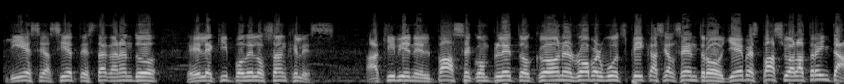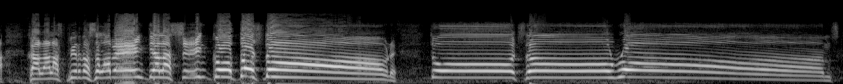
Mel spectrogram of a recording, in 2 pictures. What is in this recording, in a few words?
Spanish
